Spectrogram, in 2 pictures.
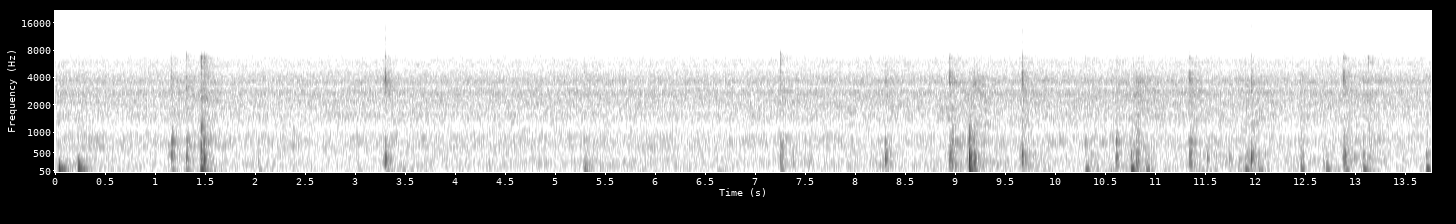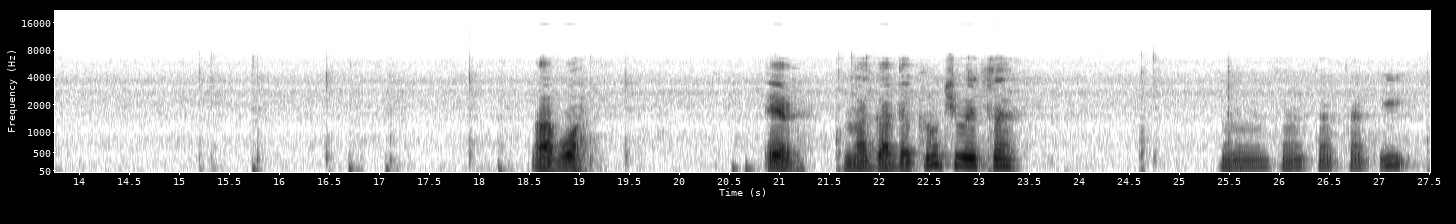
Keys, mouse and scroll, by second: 0.1 r, 1.6-3.4 middle drag, 5.5-7.5 drag, 12.1 middle click, 15.3 click, 17.2 middle click, 19.2 middle click, 20.6 r, 22.0-23.0 middle drag, 24.6 click, 25.6 g.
